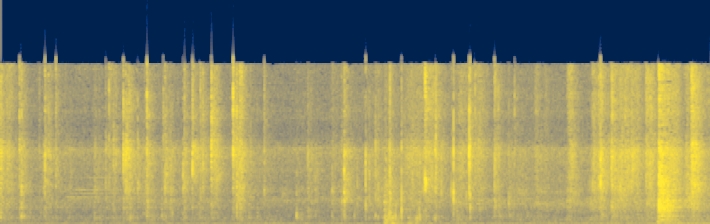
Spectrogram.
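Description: Crinkling and small clicks of a plastic packet being handled and opened by hand, with a louder rustle about five seconds in and another near the end, over a steady low hum.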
